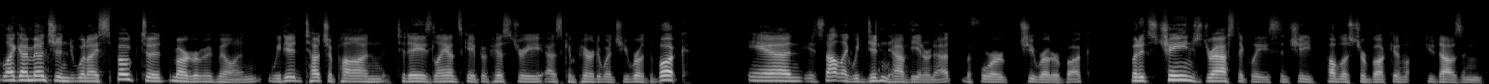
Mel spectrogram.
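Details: Adult male speaker; ordinary speech.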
